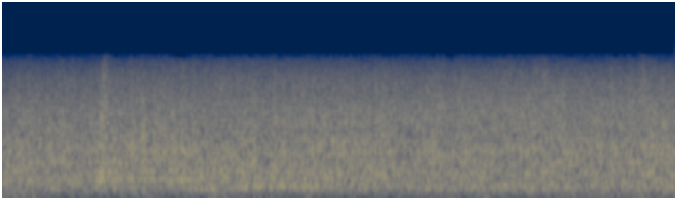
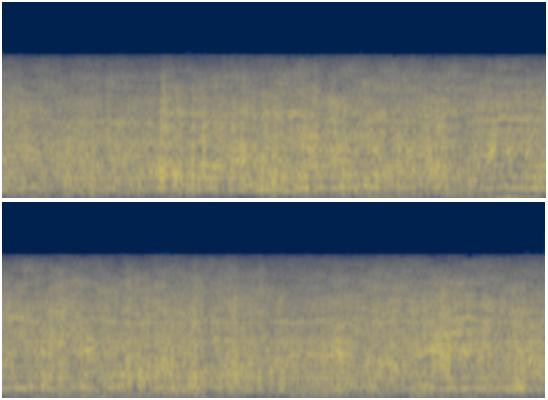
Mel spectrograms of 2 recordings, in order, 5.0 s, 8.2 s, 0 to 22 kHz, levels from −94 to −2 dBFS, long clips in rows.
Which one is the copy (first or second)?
second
